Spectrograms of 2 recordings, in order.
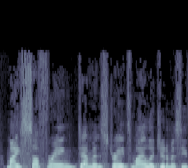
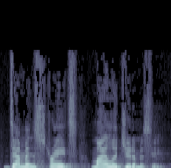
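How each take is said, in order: First: "suffering" lifted higher and leaned on; raised, insistent "suffering"; stress on suffering. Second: Said in the usual way. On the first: Shown as a demonstration. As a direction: repeat it, pressing "suffering".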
